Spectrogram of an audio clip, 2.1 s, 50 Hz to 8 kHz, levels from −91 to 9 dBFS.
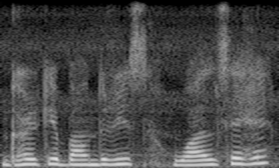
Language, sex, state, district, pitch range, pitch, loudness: Hindi, female, Assam, Hailakandi, 220-250 Hz, 230 Hz, -14 LUFS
